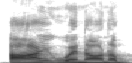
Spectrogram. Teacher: 여기도 두 번째 단어가 어니까 모음으로 시작하니까 그래서 바로 앞에 있는 n 소리를 잡아서 when너라고 연결해 주시면 되겠네요.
